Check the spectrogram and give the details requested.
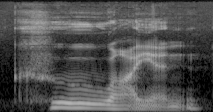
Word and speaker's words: Kuan Yin: kuan yin is and it's pronounced kuwaian or she who hears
